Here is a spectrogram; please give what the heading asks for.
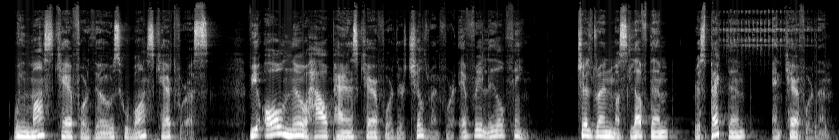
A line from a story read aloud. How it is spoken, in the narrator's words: said calmly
